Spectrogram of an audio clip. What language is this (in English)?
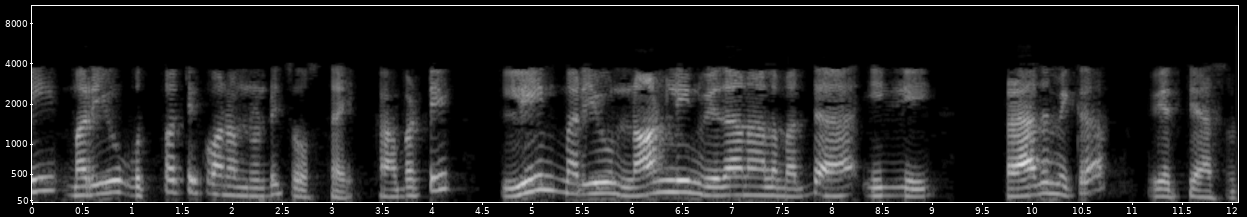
Telugu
